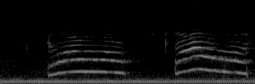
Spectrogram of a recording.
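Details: Kitten making noises while eating: two drawn-out, slightly rising then falling meows with a steady low hum in the background.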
